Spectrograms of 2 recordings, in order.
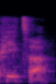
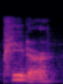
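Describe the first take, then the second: First: Peter is said in a non-American accent. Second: Peter is said in an American accent. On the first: "and not Peter" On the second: "in the U S you'd pronounce it Peter"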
